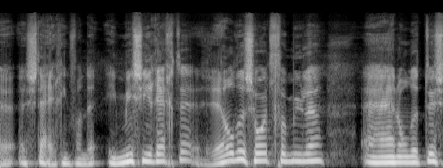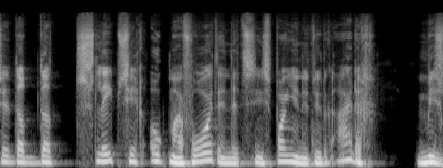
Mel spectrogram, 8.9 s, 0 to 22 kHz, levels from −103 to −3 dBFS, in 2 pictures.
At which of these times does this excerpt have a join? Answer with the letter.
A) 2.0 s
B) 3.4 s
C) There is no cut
C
